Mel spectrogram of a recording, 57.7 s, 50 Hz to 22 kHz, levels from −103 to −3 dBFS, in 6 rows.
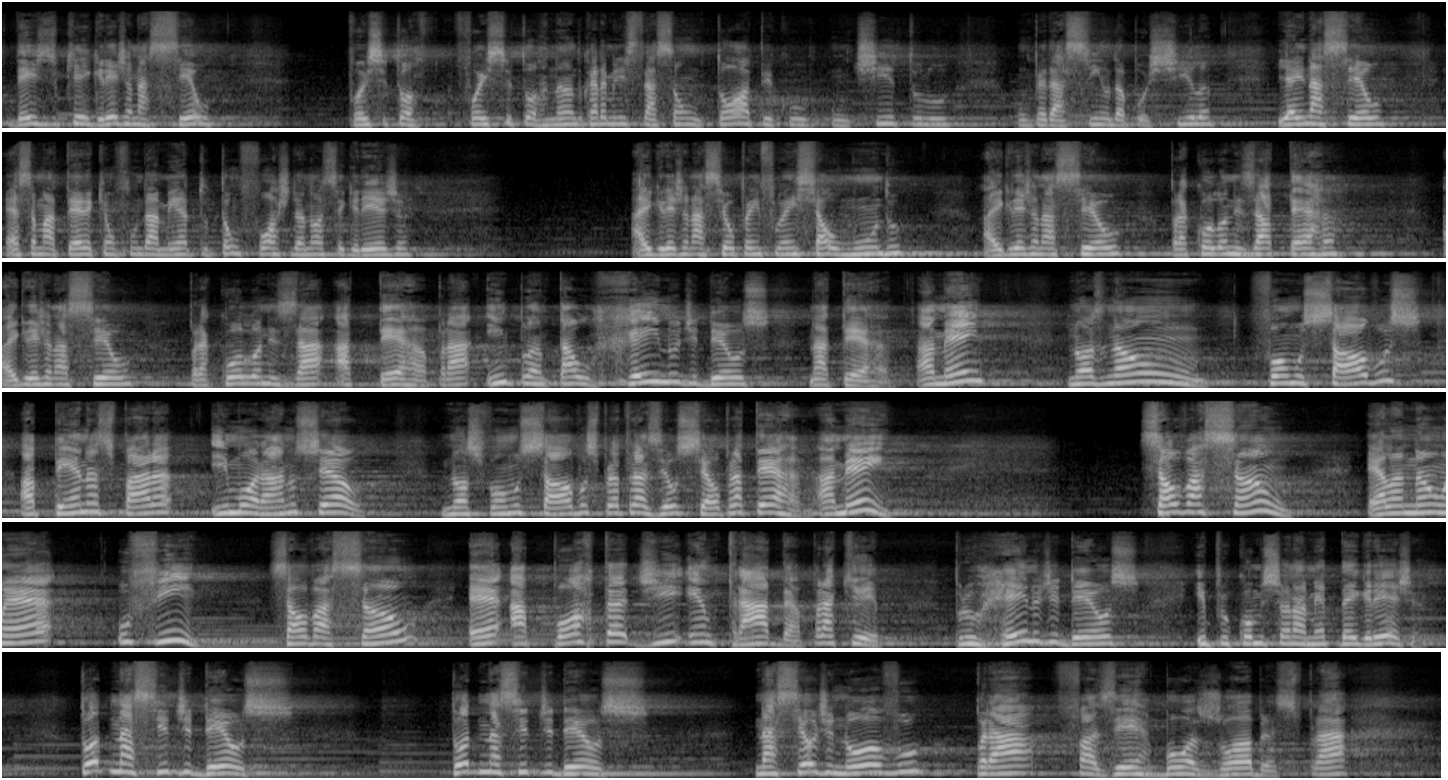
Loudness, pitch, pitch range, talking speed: -36 LUFS, 205 Hz, 190-225 Hz, 130 wpm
